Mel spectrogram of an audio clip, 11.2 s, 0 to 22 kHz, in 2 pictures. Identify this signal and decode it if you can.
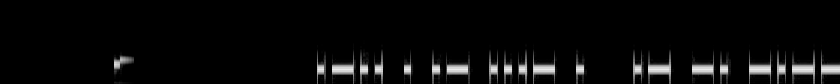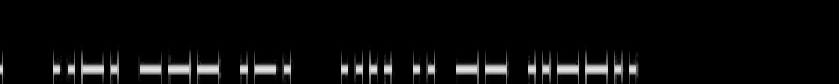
Morse code, heard as a keyed tone, about 25 wpm, 700 Hz. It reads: LEAVE ANY FOR HIM?
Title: Sentences from Top 400 Words 25wpm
